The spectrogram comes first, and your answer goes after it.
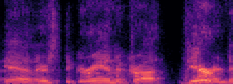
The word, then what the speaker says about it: Garand: see the M1, the Grand clips, because there's 5 to a clip there. So. Yeah, there's the Grand across... Garand, actually, it's Garand. I finally learned how the man pronounced his name Garand.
